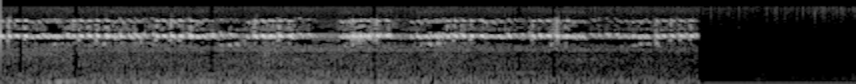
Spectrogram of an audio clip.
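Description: Cricket chirping, played as a sound effect: a high, steady trill broken into a regular run of chirps, cutting off suddenly about three and a half seconds in.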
